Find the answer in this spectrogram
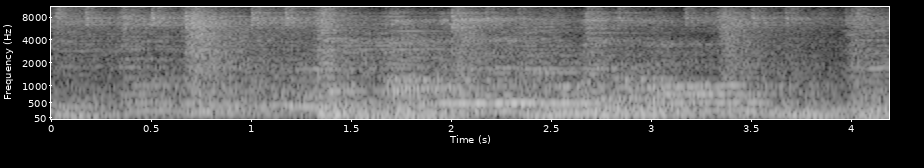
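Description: Live electro-tango band playing on stage, full band music with held notes and percussion.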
